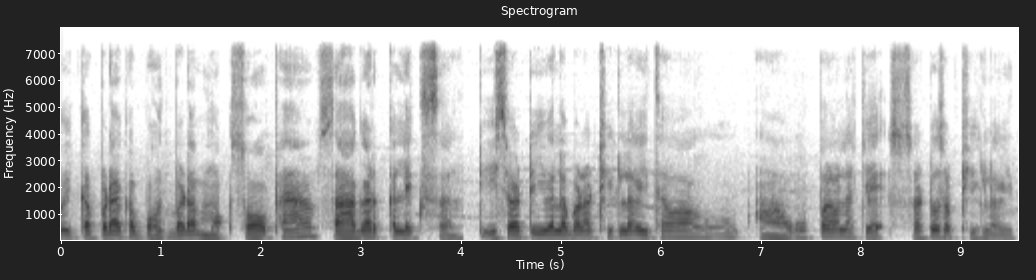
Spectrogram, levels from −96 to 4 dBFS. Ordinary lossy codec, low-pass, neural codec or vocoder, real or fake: none; 7.2 kHz; none; real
